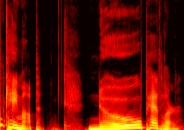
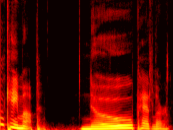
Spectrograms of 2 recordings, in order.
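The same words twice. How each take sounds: The two takes are said the same way.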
